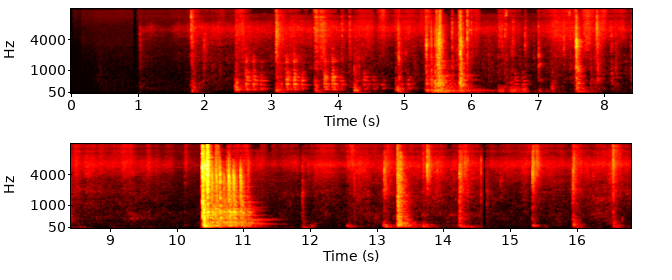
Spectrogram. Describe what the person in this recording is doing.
I walked through the hallway and opened the door.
